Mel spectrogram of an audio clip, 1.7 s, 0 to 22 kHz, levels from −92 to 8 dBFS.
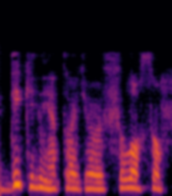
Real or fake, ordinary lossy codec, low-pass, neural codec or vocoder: real; AAC, 48 kbps; 7.2 kHz; none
